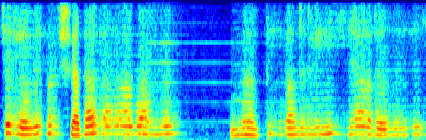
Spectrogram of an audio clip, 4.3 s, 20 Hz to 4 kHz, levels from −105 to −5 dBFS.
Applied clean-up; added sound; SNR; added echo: neural separator model SepFormer WHAMR!.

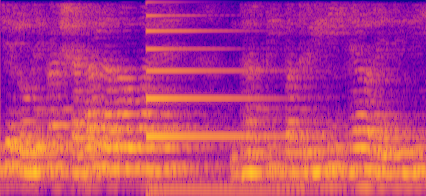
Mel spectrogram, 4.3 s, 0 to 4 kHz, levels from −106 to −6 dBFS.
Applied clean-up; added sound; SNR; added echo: none; Acoustic guitar; 6 dB; reverberation time 1.2 s.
